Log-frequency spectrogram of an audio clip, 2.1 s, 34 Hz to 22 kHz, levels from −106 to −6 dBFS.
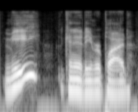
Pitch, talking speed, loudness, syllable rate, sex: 135 Hz, 115 wpm, -15 LUFS, 4.4 syllables/s, male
